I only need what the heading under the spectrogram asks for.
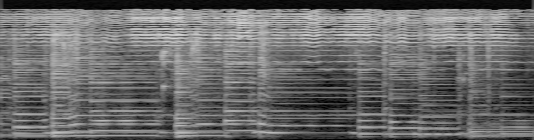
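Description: A loud, whining mosquito-like buzz drones without pause, its pitch stepping up and down every second or so. It sounds close and strongly tonal, and no one speaks.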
